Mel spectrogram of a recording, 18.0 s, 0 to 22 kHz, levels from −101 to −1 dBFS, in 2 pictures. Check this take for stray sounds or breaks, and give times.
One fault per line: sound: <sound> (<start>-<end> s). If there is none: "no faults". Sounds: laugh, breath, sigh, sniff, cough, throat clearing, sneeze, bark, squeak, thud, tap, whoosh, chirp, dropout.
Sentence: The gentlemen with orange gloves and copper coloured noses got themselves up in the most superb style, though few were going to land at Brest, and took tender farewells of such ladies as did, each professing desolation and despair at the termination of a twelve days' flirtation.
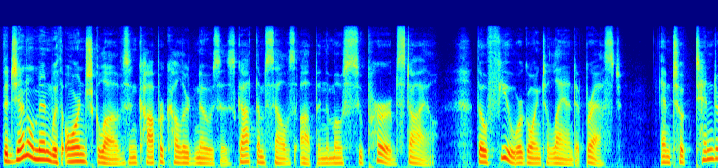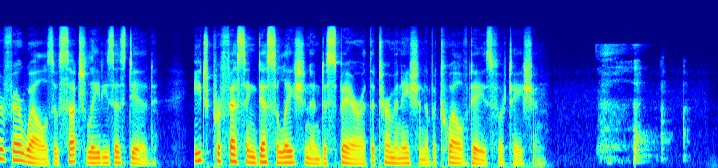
sound: laugh (16.4-17.6 s)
